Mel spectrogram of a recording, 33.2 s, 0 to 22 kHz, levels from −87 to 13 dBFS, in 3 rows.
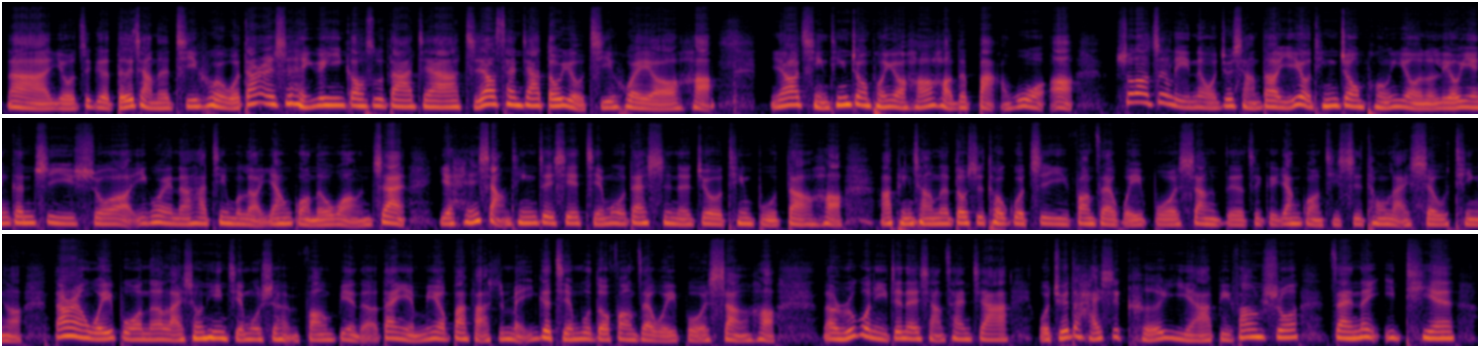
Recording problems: none

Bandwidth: 18.5 kHz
